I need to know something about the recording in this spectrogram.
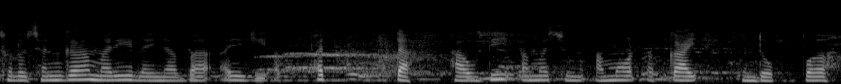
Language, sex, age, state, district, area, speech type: Manipuri, female, 45-60, Manipur, Kangpokpi, urban, read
